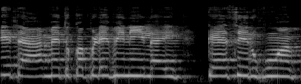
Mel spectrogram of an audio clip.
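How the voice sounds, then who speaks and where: A woman performs a squeaky, cartoonish character voice at an extremely high pitch. She speaks at a moderate pace with monotone, flat intonation. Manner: soft, wistful.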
